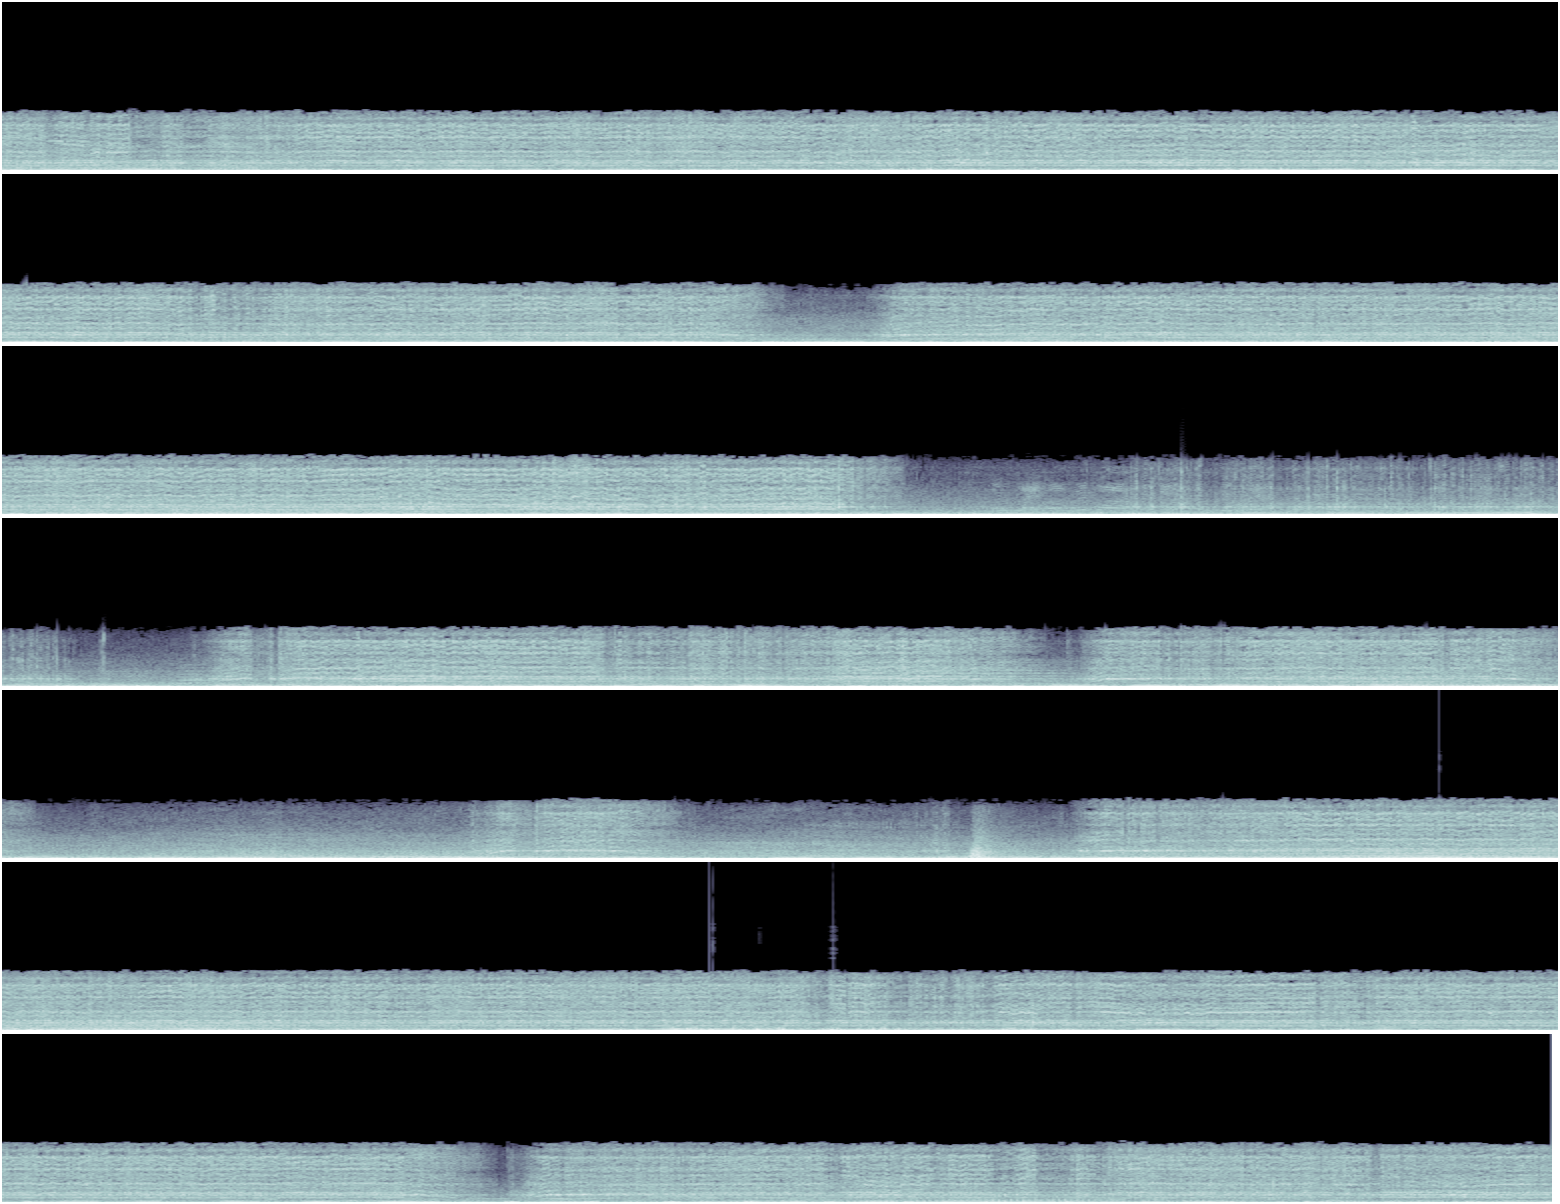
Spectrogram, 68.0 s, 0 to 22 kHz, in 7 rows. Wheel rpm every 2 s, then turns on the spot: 160, 160, 160, 160, 160, 160, 150, 90, 160, 160, 160, 160, 40, 20, 20, 110, 160, 100, 150, 40, 20, 40, 40, 160, 160, 160, 160, 160, 160, 160, 90, 160, 160, 160.
26-30 38-40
